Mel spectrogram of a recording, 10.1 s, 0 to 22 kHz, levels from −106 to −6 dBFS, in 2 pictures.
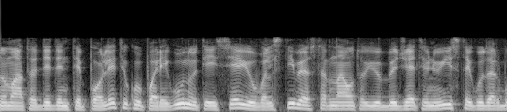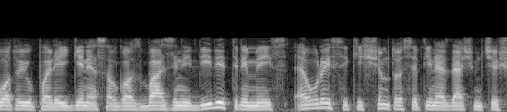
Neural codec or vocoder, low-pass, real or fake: none; 5.4 kHz; real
